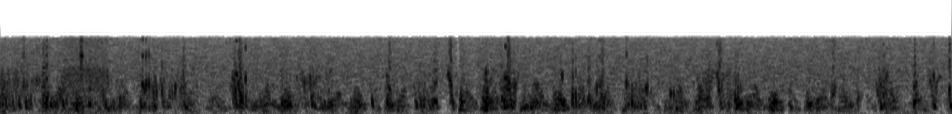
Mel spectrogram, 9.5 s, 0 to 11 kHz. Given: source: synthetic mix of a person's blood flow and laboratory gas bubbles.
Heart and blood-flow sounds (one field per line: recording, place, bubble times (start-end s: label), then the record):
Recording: Doppler ultrasound of blood flow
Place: precordium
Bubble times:
0.00-0.52 s: bubbles
0.60-1.25 s: bubbles
1.38-1.92 s: bubbles
2.28-2.50 s: bubbles
2.71-3.35 s: bubbles
3.69-3.77 s: bubbles
3.83-3.98 s: bubbles
4.12-4.42 s: bubbles
4.46-4.66 s: bubbles
4.81-5.20 s: bubbles
5.22-5.40 s: bubbles
5.60-5.66 s: bubbles
5.69-6.08 s: bubbles
6.24-6.55 s: bubbles
6.67-6.78 s: bubbles
6.93-7.45 s: bubbles
7.71-7.81 s: bubbles
7.88-7.94 s: bubbles
8.04-8.12 s: bubbles
8.29-8.38 s: bubbles
8.55-8.63 s: bubbles
8.74-8.94 s: bubbles
9.12-9.21 s: bubbles
9.27-9.43 s: bubbles
9.47-9.53 s: bubbles
From the record:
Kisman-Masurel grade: 232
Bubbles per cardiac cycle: several, 3 to 8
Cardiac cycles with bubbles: 50 to 99%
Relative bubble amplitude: moderate (0.250 to 0.450)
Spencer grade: 3 (all of the cardiac periods contain showers or single bubble signals, but not dominating or overriding the cardiac motion signals)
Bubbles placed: anywhere in the cardiac cycle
